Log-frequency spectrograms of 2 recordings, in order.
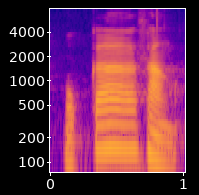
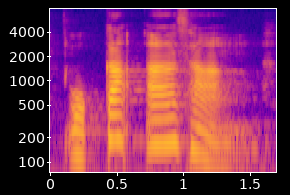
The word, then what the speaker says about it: お母さん: 오까상 어머니라는 단어인데, 자, 오까상 보시면 여기 단어에 카 뒤에 아가 와 있잖아요. 그러니까 원래 글자 쓰여져 있는 대로 읽으면 오까아상이라고 읽어야 되는데, 아는 읽지 않고 카를 두 박자로 길게 발음한다 라고 하는 게 장음이에요.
